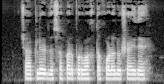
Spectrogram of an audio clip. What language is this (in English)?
Pashto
